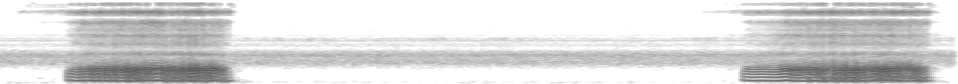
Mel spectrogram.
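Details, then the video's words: Pug asleep and snoring: two coarse, growly snores about five seconds apart, each lasting just over a second, with near silence between breaths. "Pug snoring"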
